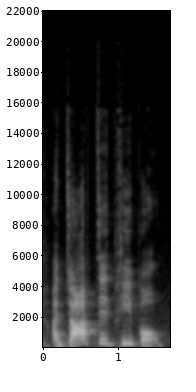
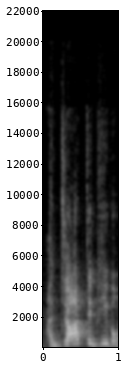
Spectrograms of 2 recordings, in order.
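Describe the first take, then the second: First: Slowly, weighing each word; drawn out like a lecture point; slow and deliberate. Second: Said in the usual way. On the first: Real, not acted. Restart slower and deliberate.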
